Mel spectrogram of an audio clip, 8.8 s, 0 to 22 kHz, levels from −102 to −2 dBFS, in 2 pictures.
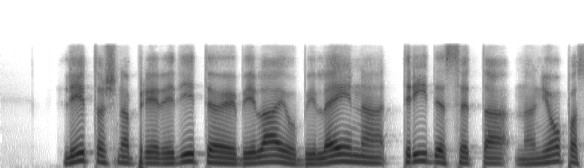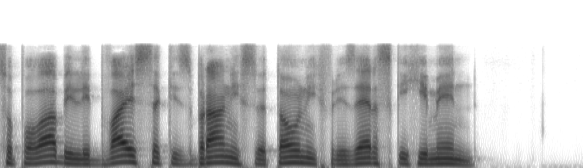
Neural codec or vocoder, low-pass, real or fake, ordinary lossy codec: codec, 24 kHz, 0.9 kbps, WavTokenizer, large speech release; 7.2 kHz; fake; none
